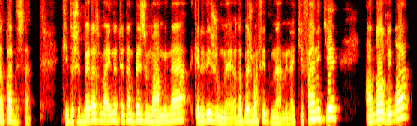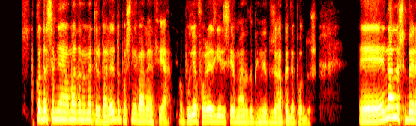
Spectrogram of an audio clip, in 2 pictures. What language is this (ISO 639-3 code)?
ell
